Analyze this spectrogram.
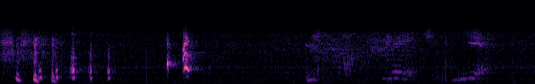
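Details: A series of short, sharp, jerky bursts repeating every few tenths of a second, then quieter vocal sounds: hiccups.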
